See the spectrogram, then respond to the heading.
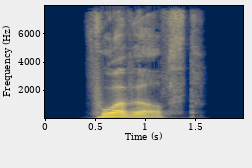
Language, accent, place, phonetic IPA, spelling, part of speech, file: German, Germany, Berlin, [ˈfoːɐ̯ˌvɪʁfst], vorwirfst, verb, De-vorwirfst.ogg
- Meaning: second-person singular dependent present of vorwerfen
